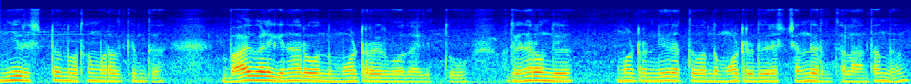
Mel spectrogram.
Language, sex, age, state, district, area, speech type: Kannada, male, 18-30, Karnataka, Koppal, rural, spontaneous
